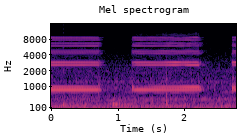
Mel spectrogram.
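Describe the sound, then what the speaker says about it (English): Phone ringing alone in a quiet room, an electronic ringtone in repeated bursts with brief gaps, fairly faint and steady. "I got two phones and now they're both going off."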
